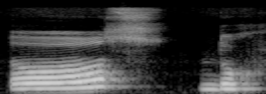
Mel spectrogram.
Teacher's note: Yəni burda sözün kökündəki t düşəcək. L D əvəzlənməsi baş verəcək. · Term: düşmə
